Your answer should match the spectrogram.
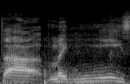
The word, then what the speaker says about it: McNeese: And Staff Sergeant McNeese, did I say it right? That's right, yeah.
